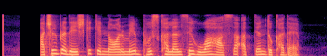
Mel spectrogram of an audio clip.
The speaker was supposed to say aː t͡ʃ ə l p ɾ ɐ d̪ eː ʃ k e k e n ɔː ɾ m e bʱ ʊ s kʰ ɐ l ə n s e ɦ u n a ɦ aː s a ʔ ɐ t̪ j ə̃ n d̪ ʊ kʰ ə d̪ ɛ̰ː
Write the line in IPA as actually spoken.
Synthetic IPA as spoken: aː t͡ʃ ə l p ɾ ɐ d̪ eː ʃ k e k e n ɔː ɾ m ẽ bʱ ʊ s kʰ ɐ l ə n s e ɦ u a ɦ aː s a ʔ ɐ t̪ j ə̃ n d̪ ʊ kʰ ə d̪ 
